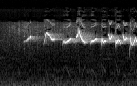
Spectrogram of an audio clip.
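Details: Pareia-style song from a caged azulão, the ultramarine grosbeak, kept alongside its six-month-old offspring: clear whistled notes sliding up and down, ending in a quick series of short looping phrases, against quiet low rumble.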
